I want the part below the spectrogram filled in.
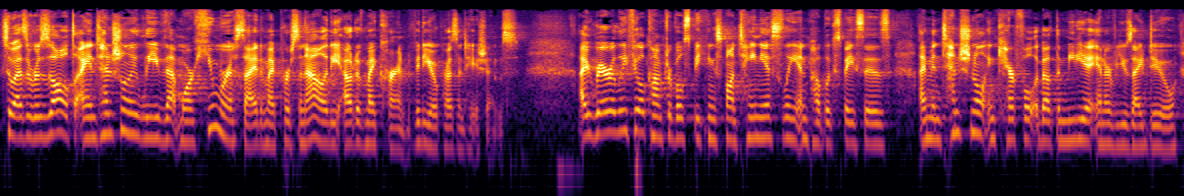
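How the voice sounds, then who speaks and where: A woman speaks in a measured, deliberate way, delivering a prepared talk. Her pitch sits in a middle range, and each phrase is steady and carefully placed. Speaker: speaker in a played video.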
